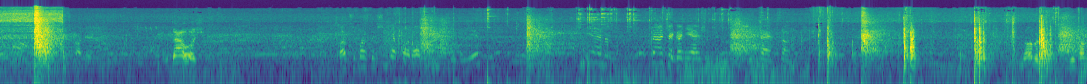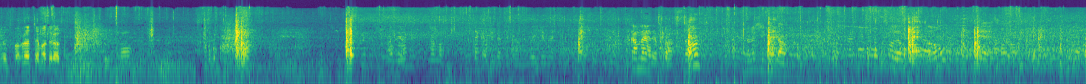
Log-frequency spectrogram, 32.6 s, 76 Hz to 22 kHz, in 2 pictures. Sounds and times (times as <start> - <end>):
Train: 21.8 - 32.6.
